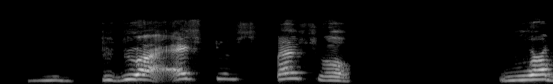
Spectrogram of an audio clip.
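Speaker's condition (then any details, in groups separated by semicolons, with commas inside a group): Cerebral palsy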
